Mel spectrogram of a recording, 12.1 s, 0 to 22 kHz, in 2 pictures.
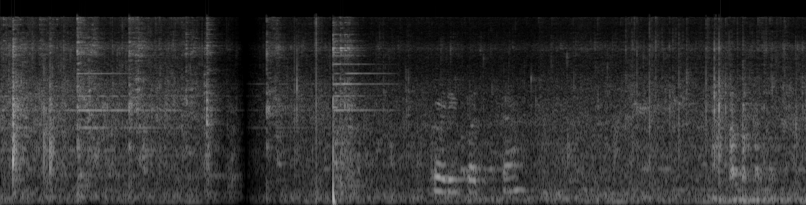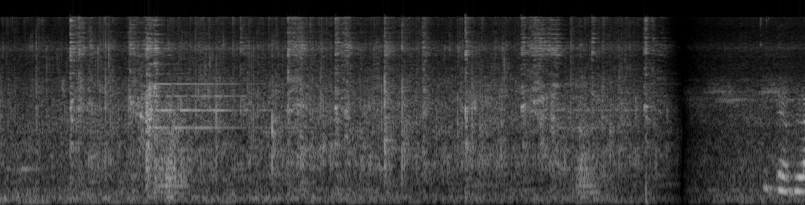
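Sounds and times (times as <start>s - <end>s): metal spatula scraping pan: 0.0s - 3.0s, 6.5s - 11.2s
frying in hot oil: 0.0s - 12.0s
pan ringing from strike: 2.5s - 3.0s, 7.2s - 7.9s.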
